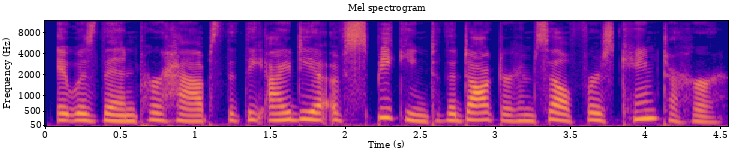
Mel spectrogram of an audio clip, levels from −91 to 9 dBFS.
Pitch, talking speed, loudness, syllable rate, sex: 210 Hz, 225 wpm, -18 LUFS, 5.0 syllables/s, female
